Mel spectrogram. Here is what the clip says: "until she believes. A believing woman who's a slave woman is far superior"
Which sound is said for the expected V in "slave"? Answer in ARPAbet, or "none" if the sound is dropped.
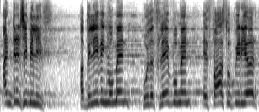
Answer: V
